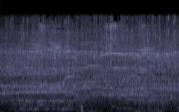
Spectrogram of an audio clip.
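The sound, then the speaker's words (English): A large arena crowd at a BYU versus Wyoming basketball game stands, roars and applauds the effort in a steady, dense wash of noise, with cheering and clapping blending together at a constant, fairly loud level. “Everyone standing and applauding the effort.”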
